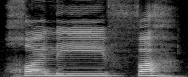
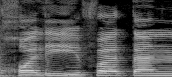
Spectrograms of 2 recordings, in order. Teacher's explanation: वक़्फ़ होगा वक़्फ़ बिल इब्दाल, गोल ता हा में बदल जाएगी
